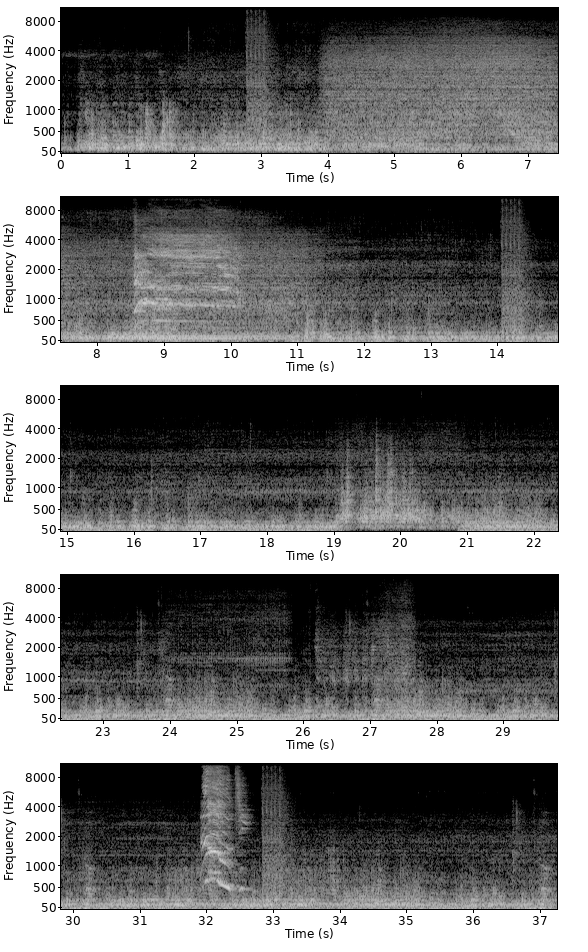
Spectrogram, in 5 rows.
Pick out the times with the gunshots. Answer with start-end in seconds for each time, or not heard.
2.8-3.5, 14.1-14.8, 32.8-33.5.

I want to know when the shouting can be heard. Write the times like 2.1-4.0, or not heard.
8.5-10.2, 31.9-32.6.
